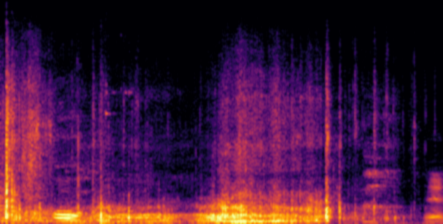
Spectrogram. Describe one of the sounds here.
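A skater falls and thuds on the pavement.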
